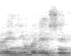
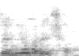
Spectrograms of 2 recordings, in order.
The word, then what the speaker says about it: remuneration: word like that okay so many people would pronounce the word remuneration as remuneration it is not renumeration it is remuneration okay and sometimes we tend to do that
